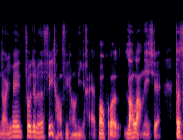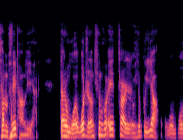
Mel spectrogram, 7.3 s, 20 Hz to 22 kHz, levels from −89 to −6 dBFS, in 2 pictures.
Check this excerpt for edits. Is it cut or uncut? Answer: uncut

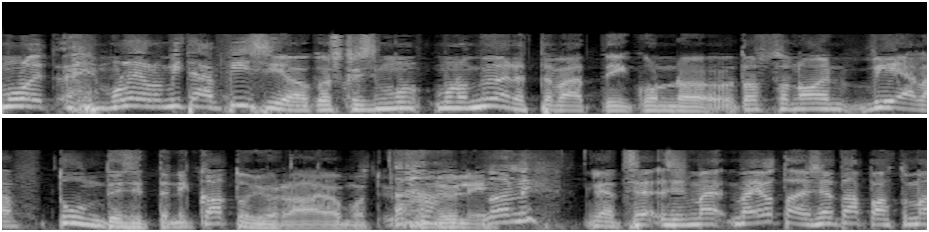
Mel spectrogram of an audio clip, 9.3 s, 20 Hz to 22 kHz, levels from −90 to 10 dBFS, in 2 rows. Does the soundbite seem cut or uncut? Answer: uncut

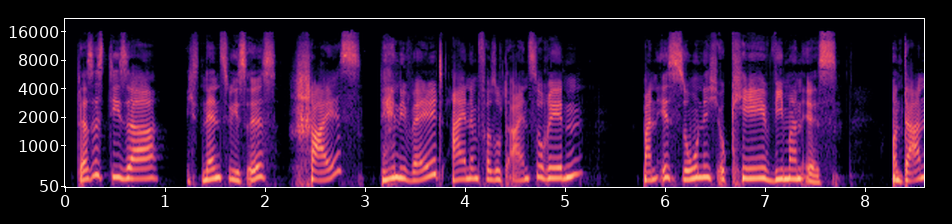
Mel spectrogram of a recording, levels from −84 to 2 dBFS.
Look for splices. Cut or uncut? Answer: uncut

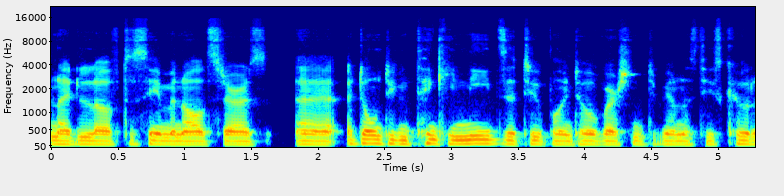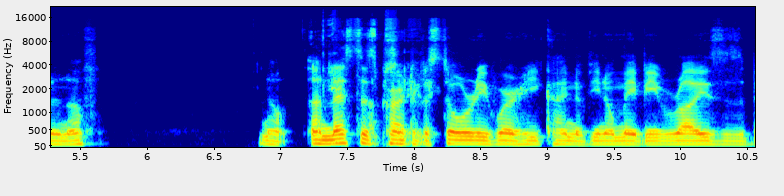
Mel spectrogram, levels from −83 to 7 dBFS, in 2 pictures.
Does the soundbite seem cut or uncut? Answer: uncut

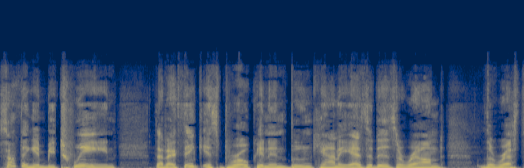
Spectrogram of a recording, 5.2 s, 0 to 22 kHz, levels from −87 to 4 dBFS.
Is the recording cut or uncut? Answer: cut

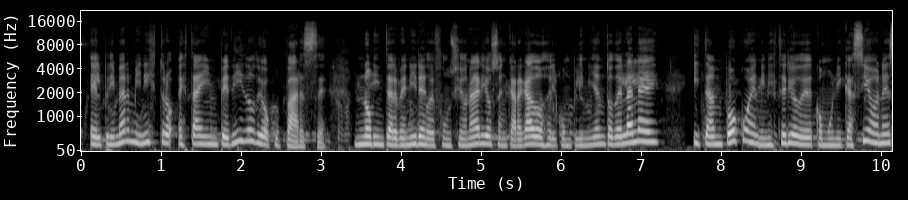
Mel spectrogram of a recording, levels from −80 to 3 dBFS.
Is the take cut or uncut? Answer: cut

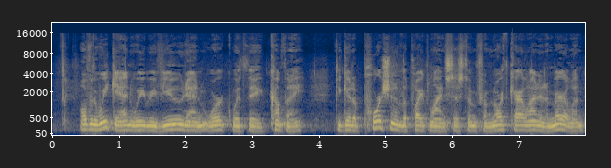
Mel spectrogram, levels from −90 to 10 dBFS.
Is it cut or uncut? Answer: uncut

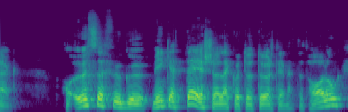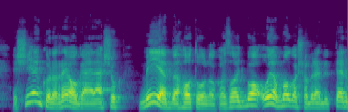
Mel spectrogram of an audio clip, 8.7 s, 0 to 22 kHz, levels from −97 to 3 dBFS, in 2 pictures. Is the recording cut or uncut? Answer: uncut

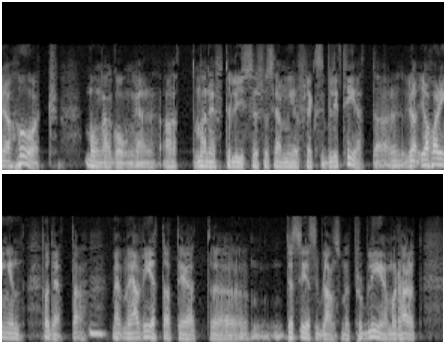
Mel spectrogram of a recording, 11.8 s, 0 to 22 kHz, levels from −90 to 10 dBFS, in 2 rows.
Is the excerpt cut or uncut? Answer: cut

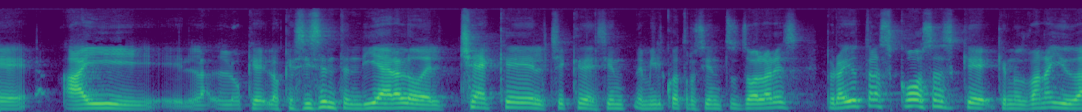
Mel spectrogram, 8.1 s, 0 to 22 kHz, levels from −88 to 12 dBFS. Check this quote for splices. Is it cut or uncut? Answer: cut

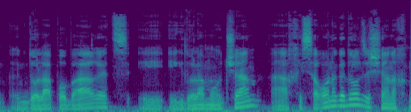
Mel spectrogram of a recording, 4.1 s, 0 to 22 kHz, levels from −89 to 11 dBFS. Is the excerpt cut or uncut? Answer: uncut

